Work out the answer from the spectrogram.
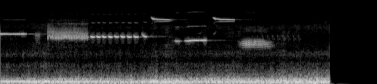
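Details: Cassin's sparrow song from southeast Arizona, linked to July monsoon season: a thin high whistle, a buzzy then rapid high trill, then a few slurred high notes, over a steady low hum.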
